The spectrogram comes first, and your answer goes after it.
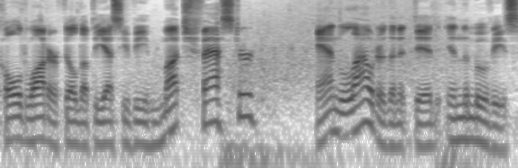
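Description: The speaker gives a plain reading aloud.

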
